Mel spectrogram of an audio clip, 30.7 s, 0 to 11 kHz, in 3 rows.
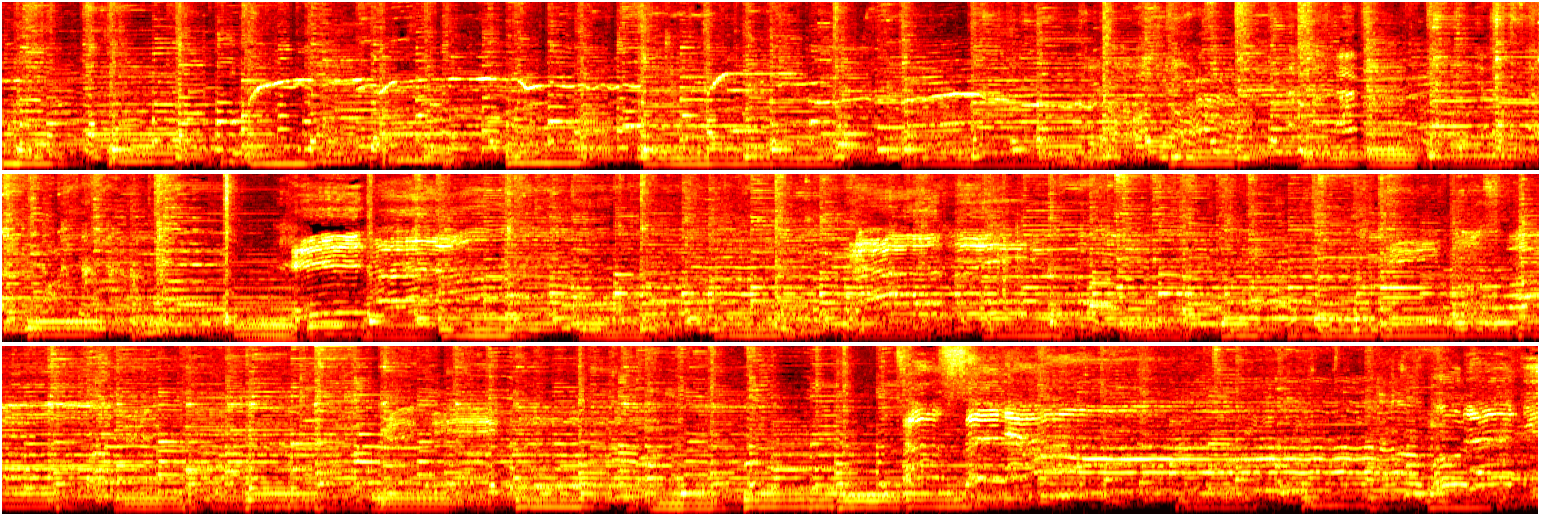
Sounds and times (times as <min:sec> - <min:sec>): Country: 0:00.0 - 0:30.7.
